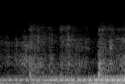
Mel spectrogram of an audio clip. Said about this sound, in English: An automobile, but how? There's no road. Oh, this car's special built. Doesn't need roads.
